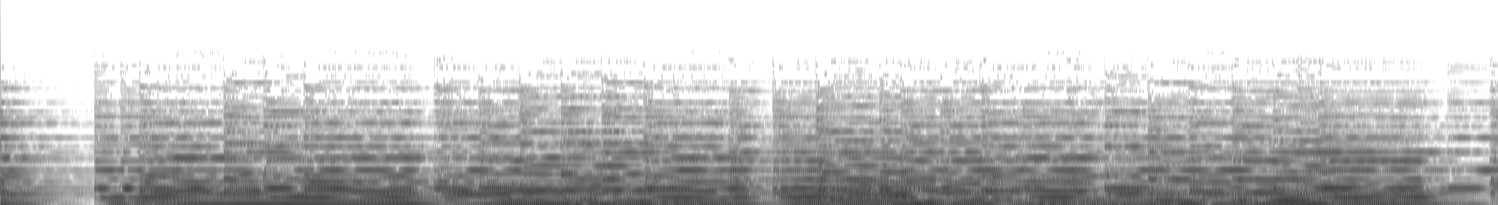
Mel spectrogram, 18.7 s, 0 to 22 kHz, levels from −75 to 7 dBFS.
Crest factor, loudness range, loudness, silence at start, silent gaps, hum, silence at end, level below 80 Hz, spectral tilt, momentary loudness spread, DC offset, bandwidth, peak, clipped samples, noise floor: 14 dB; 1 LU; -19 LUFS; 0 s; none; none; 0 s; -24 dBFS; -7.5 dB/octave; 6 LU; under 0.1%; 6.6 kHz; -4 dBFS; under 0.1%; -40 dBFS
